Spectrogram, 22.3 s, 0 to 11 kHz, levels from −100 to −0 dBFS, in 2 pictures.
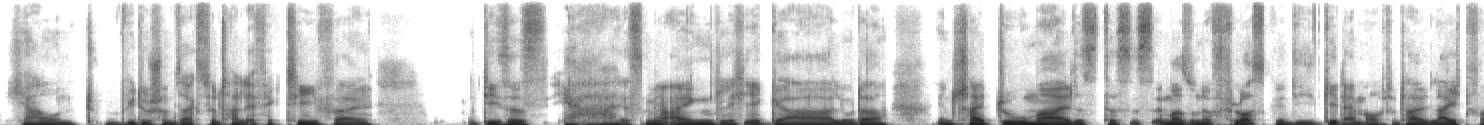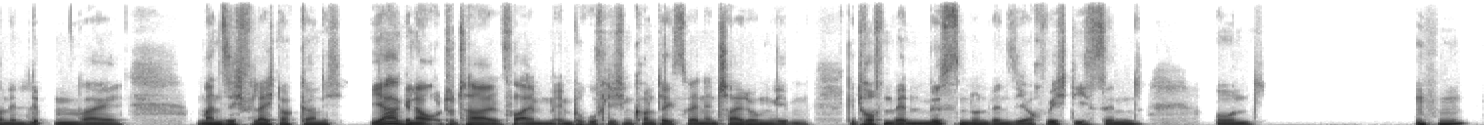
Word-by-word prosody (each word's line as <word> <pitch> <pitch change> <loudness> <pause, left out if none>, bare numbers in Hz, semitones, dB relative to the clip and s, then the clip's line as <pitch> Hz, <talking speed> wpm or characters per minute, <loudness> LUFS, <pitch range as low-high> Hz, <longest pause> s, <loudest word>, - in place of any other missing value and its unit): Ja, 95 +4 0
und 100 -7 0 0.2
wie 95 +1 -3
du 95 - 0
schon 90 +1 -2
sagst, 105 +1 -2
total 100 -4 -1
effektiv, 105 +5 0
weil 95 -1 0 0.7
dieses: 105 0 +1
„Ja, 95 +1 -4
ist 105 +5 -5
mir 135 0 +3
eigentlich 120 +3 +2
egal 95 -5 +1
oder 100 0 +2 0.4
entscheid 140 +1 +3
du 110 -2 +5
mal“, 105 -1 +6
das 105 0 -1
das 105 -1 -3
ist 110 - -6
immer 115 -2 +3
so 105 - -2
'ne 95 -2 +2
Floskel, 115 +2 0
die 100 0 -3
geht 110 0 +1
einem 100 -3 -1
auch 95 -1 -3
total 105 +2 +1
leicht 105 +1 +2
von 105 -1 -3
den 95 -1 0
Lippen, 110 +1 -1
weil 100 -1 -1 0.5
man 95 +1 +3
sich 100 -1 0
vielleicht 100 -1 +1
noch 105 - -2
gar 100 0 0
nicht 100 0 -4 0.2
ja, 140 +9 +5
genau, 100 -3 +2
total, 90 0 0
vor 90 +3 -3
allem 85 -2 0
im 85 +1 -2
beruflichen 95 0 -5
Kontext, 100 -2 -2
wenn 95 -1 +1
Entscheidungen 95 0 +1
eben 90 0 -5 0.3
getroffen 100 -2 0
werden 90 -1 +2
müssen 115 -1 +1
und 95 -1 +1
wenn 95 0 0
sie 90 0 -1
auch 85 - -8
wichtig 110 -5 -2
sind 110 +6 -1 0.5
und 95 0 -2 1.2
Mhm. 125 +9 +1
100 Hz, 170 wpm, -22 LUFS, 95-110 Hz, 1.2 s, mal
